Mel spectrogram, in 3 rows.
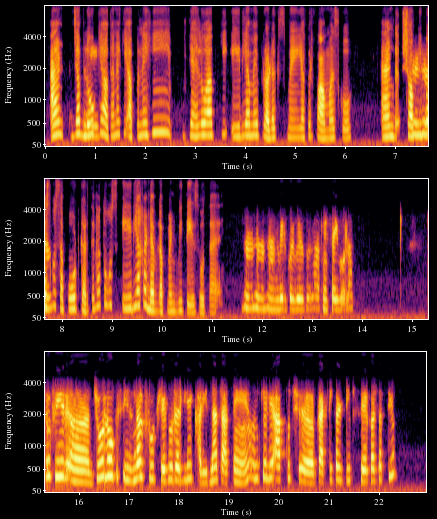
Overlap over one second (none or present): none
